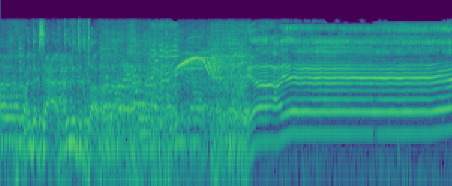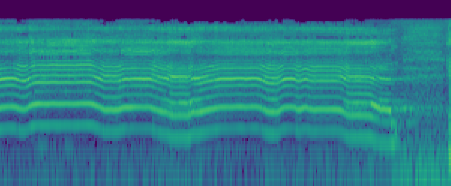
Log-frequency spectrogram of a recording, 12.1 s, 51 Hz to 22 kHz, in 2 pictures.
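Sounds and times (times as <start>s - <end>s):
man singing unaccompanied: 3.3s - 11.5s.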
